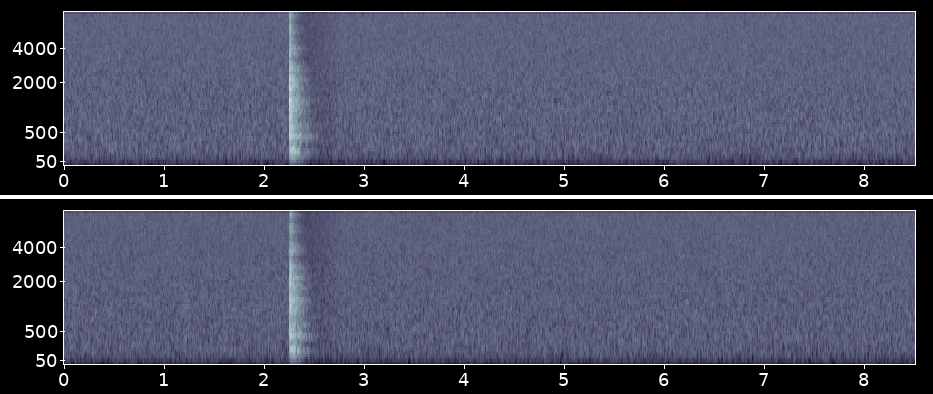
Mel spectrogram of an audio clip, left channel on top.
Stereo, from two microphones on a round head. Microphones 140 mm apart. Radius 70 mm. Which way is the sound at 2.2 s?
35° left (ahead or behind).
